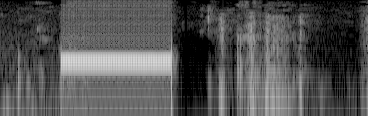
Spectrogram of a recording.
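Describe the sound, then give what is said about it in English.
Telephone tone while an extension is dialed on a phone menu: a single steady beep about a second long, then faint clicks and line noise. “If you know your party's extension, you can dial it at any time.”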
